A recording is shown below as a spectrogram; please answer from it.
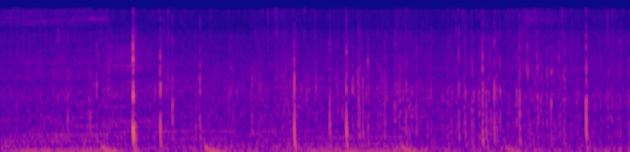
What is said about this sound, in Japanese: というところでまあ、雨の中になりますけれども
